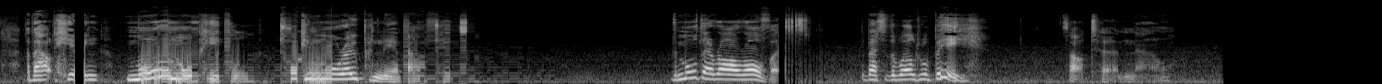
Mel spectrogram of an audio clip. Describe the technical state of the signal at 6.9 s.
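At 6.9 s the signal is intact, with no audible fault at that moment.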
